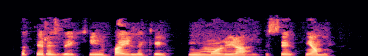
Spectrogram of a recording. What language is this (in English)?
Spanish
